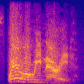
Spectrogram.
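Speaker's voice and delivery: loud, high, demanding shout. Confronting someone who claims to be married to the speaker, shouting. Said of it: "Don't shout".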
